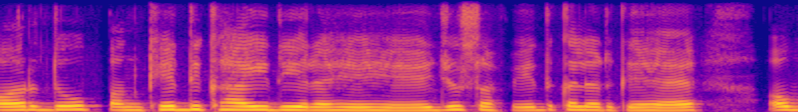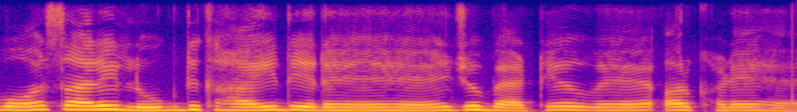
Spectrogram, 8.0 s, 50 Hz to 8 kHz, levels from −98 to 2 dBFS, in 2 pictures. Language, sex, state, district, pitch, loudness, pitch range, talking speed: Hindi, female, Bihar, West Champaran, 225 Hz, -15 LUFS, 210-240 Hz, 205 wpm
